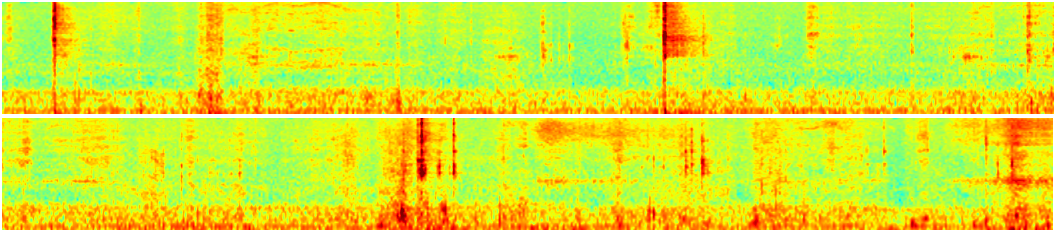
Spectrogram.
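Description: Plastic side-release buckles and nylon pack straps being handled: a few sharp clicks, the loudest about three seconds in, with more around seven seconds and near the end, among soft fabric rustling.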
